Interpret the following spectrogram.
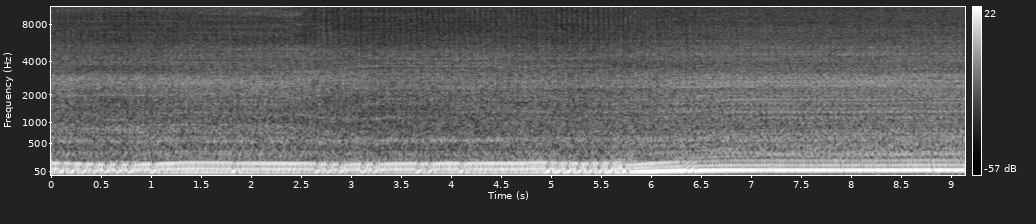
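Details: Fiat X1/9 engine idling then revving: uneven, lumpy low idle with a wavering beat, then revs step up and settle; rough idle, cause not evident.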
